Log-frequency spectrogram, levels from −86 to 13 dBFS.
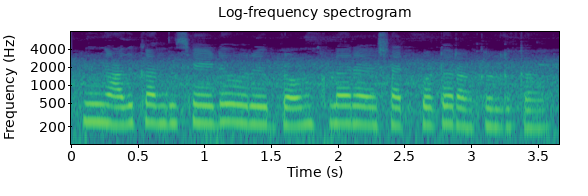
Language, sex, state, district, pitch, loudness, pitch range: Tamil, female, Tamil Nadu, Namakkal, 220 Hz, -14 LUFS, 210-230 Hz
